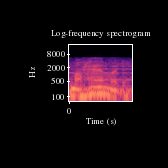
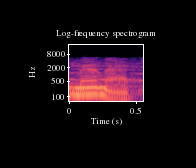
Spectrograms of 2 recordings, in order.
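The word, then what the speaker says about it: מחמד: yehuda's hebrew english dictionary it is correctly pronounced as muhammad not mahmad so how we're going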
